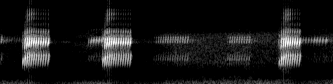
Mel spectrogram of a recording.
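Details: Nighttime frog chorus: three loud rasping croaks in five seconds, each a short harsh burst, separated by quieter buzzing trills from other callers, over a low background hum.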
